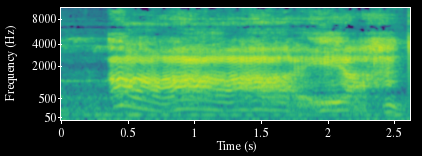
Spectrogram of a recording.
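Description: Straining, drawn-out groans with a rough, pained edge from two shirtless men hitting each other, loud, rising and wavering over about two seconds with no words spoken.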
